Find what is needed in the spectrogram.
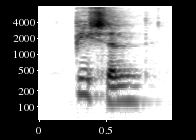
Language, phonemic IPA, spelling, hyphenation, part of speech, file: Dutch, /ˈpi.sə(n)/, piesen, pie‧sen, verb, Nl-piesen.ogg
- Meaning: to piss, to pee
